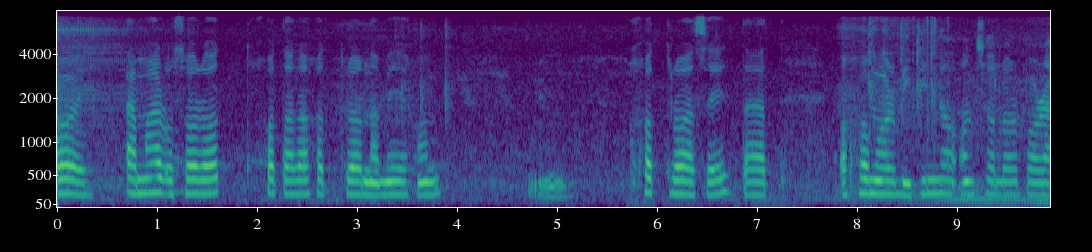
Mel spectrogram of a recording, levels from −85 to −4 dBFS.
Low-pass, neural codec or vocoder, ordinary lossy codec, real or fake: 7.2 kHz; none; AAC, 48 kbps; real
